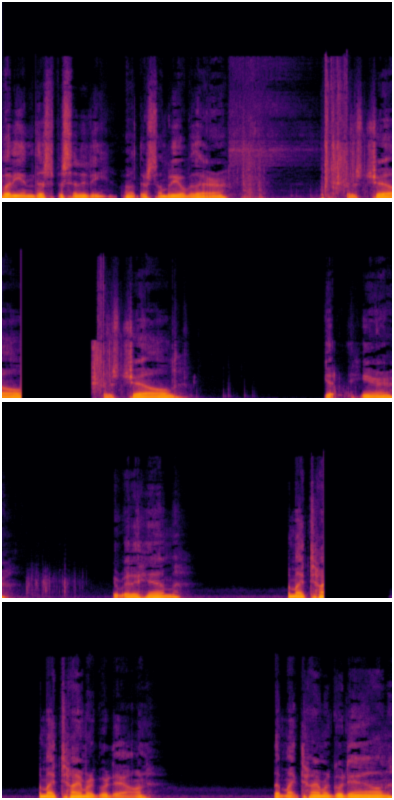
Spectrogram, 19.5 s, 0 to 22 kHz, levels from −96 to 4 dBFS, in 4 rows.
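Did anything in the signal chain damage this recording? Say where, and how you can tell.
Yes. At 5.11 s and 13.77 s, audio cuts out for 0.86 and 0.79 s, then replays about 0.98 s earlier. This is a network stream reconnect, where the decoder restarted on a resent burst.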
